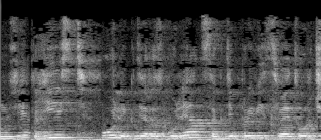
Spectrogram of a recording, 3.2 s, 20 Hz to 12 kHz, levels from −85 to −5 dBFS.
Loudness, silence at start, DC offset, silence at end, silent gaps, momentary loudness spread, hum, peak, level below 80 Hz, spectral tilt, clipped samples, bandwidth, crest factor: -13 LUFS; 0 s; under 0.1%; 0 s; none; 3 LU; none; -2 dBFS; -28 dBFS; -5 dB/octave; under 0.1%; 11 kHz; 10 dB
